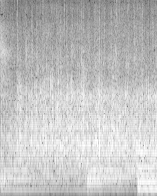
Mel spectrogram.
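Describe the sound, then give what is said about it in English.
A church audience claps steadily in a dense, sustained wash of applause for members of the Navigators, while low held musical chords sound underneath and shift pitch twice. “Yeah, we're going to clap for you in a second. Yeah, can we clap for these guys?”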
